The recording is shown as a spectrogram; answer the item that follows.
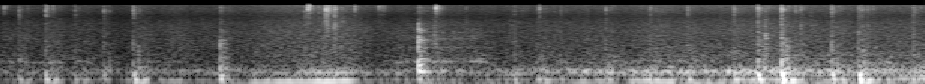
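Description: Small foam ink blending tool dabbing ink onto die-cut paper leaves on a craft sheet: scattered, irregular light taps and clicks.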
